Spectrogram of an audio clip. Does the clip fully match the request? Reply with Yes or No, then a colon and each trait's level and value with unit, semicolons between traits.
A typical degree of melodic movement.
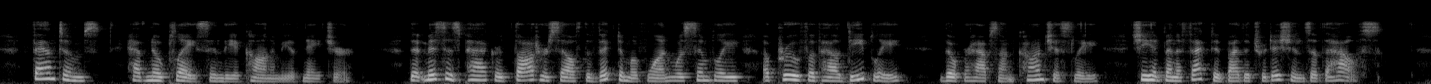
Yes: average, 4.6 semitones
